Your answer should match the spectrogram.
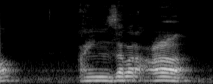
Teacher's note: আ গলার মাঝখান থেকে, কণ্ঠনালীর মাঝখান থেকে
